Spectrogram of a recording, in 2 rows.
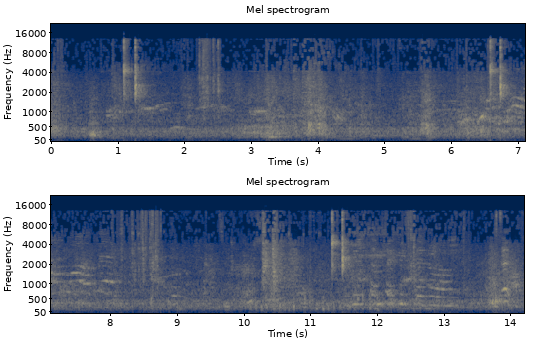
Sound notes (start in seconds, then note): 1.0 tagulator clicking; 6.6 tagulator clicking; 11.3 tagulator clicking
